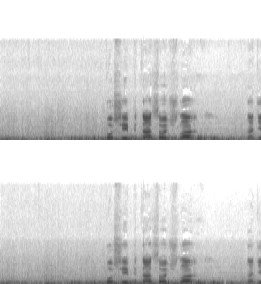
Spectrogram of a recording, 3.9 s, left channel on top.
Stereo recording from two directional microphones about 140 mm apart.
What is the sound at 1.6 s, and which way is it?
Speech, 5° right (ahead or behind).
